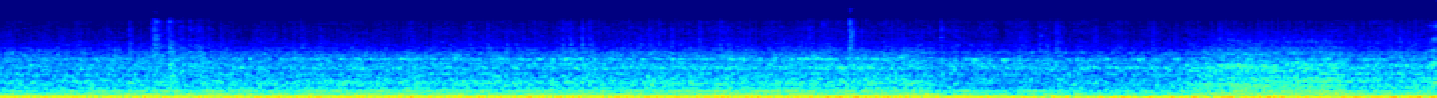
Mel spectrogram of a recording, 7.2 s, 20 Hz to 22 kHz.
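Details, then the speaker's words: 1973 Ford F250 with 7.3 IDI turbo diesel and 37-inch tires, driving under load: deep, uneven diesel rattle, which is gear rollover from the single mass flywheel. "sound is called gear rollover it's with a single Mass flywheel on this diesel motor"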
